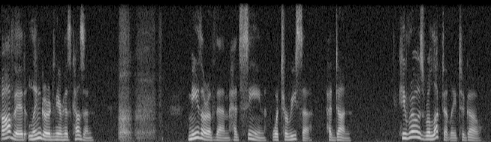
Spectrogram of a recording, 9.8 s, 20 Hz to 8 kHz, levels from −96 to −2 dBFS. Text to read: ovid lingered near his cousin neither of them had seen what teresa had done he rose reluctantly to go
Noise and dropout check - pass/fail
fail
